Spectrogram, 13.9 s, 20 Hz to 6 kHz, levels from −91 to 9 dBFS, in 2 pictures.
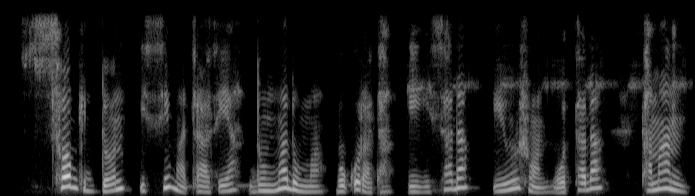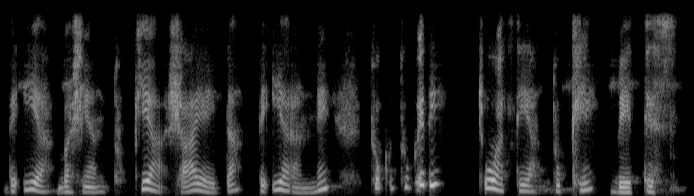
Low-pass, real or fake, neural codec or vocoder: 5.4 kHz; fake; codec, 16 kHz, 16 kbps, FunCodec, trained on Chinese and English, 50 frames a second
